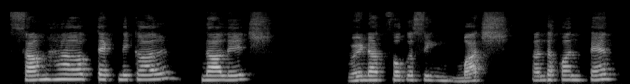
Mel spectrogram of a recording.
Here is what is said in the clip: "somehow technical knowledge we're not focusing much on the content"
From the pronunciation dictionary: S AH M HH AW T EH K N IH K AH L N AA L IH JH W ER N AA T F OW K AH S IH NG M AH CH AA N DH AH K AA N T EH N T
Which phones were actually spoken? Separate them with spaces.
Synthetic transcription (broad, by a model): S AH M HH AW T EH K N IH K AH L N AA L IH JH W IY N AA T F OW K AH S IH NG M AH CH AA N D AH K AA N T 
